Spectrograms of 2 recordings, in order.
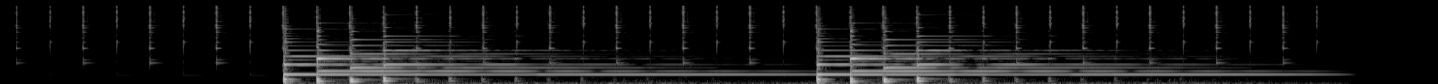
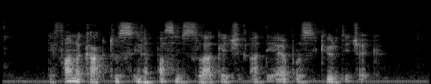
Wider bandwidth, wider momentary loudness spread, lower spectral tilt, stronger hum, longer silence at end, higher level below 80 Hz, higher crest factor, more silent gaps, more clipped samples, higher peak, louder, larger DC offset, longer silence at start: first, 16.5 kHz vs 8.2 kHz; first, 21 LU vs 17 LU; about the same, -4.5 dB/octave vs -5.5 dB/octave; neither; first, 1 s vs 0.05 s; first, -48 dBFS vs -54 dBFS; about the same, 24 dB vs 24 dB; neither; neither; about the same, -6 dBFS vs -4 dBFS; about the same, -29 LUFS vs -27 LUFS; neither; about the same, 0.15 s vs 0.05 s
